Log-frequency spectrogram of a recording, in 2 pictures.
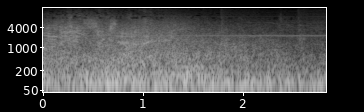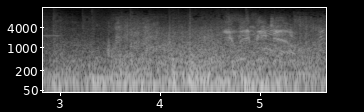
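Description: A UAV exploding in the flight combat game Ace Combat 7, a broad rumbling blast with sustained roar, mixed with jet and battle noise in a dense, loud soundscape.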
